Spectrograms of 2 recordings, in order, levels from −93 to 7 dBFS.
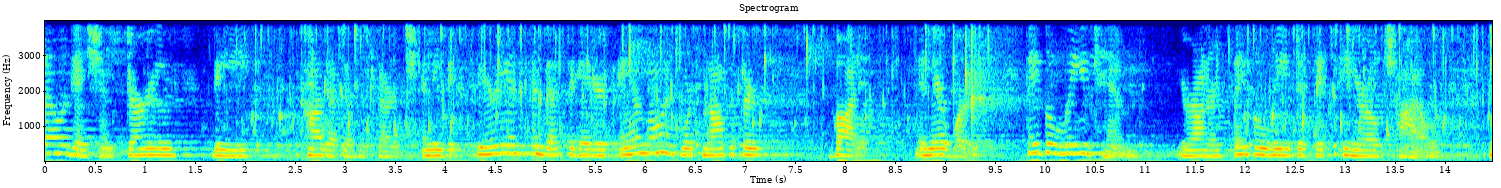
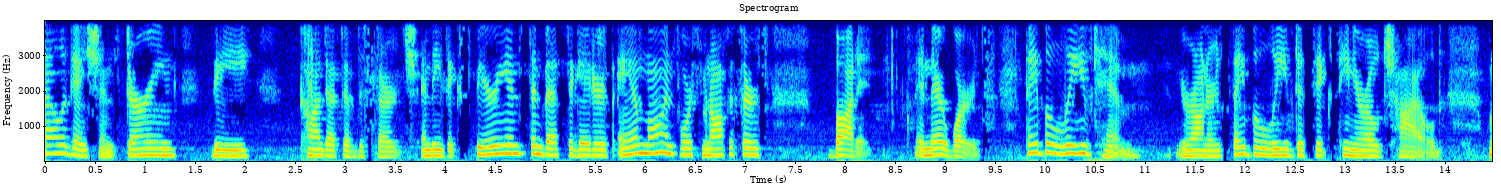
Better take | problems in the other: second | background sound (Water tap, faucet / Water / Liquid); 13 dB below the speech // room echo; dies away in 2.3 s

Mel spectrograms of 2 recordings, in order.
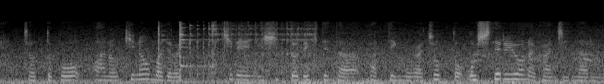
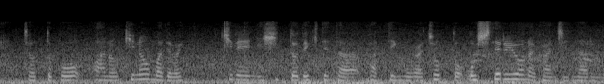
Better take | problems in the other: second | background sound (Coin (dropping)); 10 dB below the speech

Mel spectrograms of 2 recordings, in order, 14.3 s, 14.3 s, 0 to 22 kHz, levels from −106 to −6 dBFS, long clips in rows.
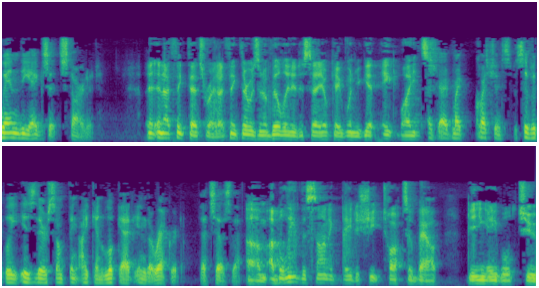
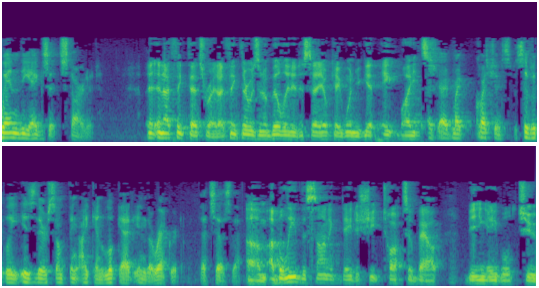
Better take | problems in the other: second | noise reduction (neural mask model DeepFilterNet 3)

